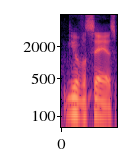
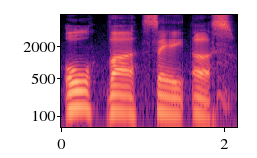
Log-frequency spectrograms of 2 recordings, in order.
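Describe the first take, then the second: First: The word begins with the sounds 'uv'. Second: The word begins with the sounds 'ulv'. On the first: The speaker calls it wrong. "I'm saying it wrong" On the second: The speaker calls it right.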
